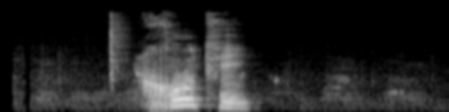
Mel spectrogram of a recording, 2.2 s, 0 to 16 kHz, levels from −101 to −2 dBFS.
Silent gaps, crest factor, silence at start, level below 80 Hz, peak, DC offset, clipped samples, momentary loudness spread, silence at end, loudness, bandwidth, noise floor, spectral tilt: none; 20 dB; 0.7 s; -64 dBFS; -10 dBFS; under 0.1%; under 0.1%; 24 LU; 1 s; -26 LUFS; 11 kHz; -68 dBFS; -7.5 dB/octave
